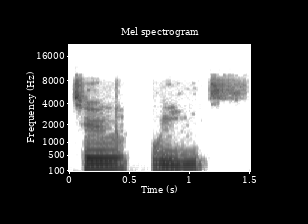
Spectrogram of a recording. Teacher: We add W after, so it would sound like to eat. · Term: linking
